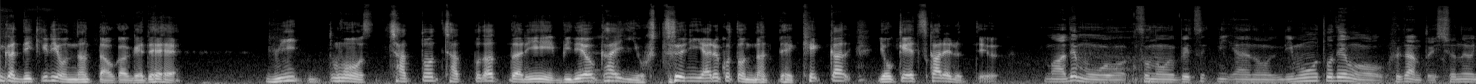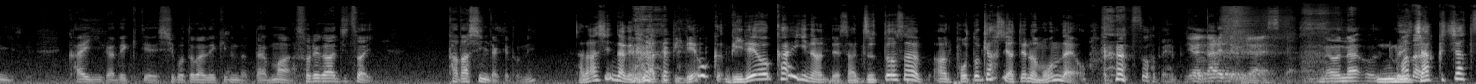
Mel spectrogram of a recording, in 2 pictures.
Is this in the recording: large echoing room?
no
